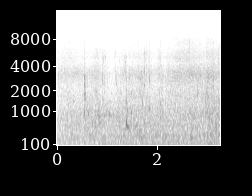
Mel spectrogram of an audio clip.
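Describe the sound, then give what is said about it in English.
Soft water sloshing and lapping against a kayak being paddled in Sydney's Middle Harbour, Australia, near Balmoral Beach, with a few light splashes of the paddle dipping, over a steady outdoor wash of wind and open water. “I'm paddling a kayak in Sydney's Middle Harbour, not far from Balmoral Beach.”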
